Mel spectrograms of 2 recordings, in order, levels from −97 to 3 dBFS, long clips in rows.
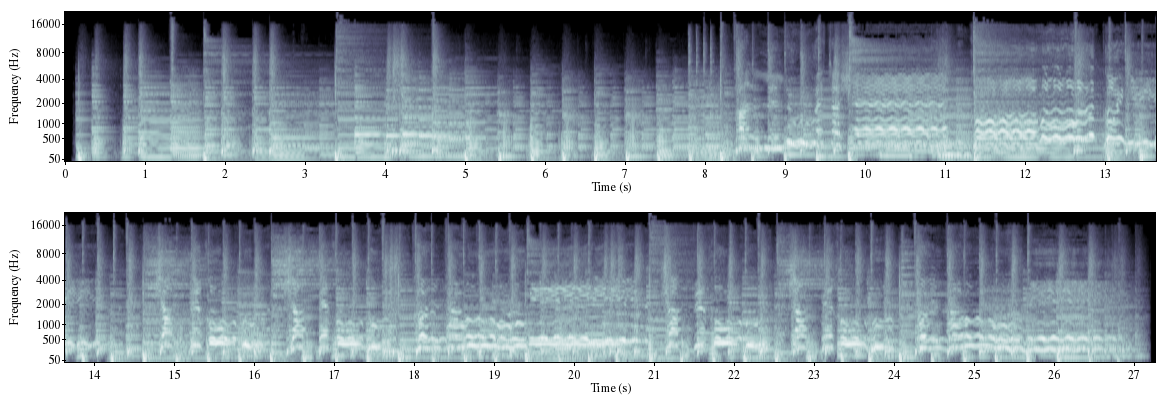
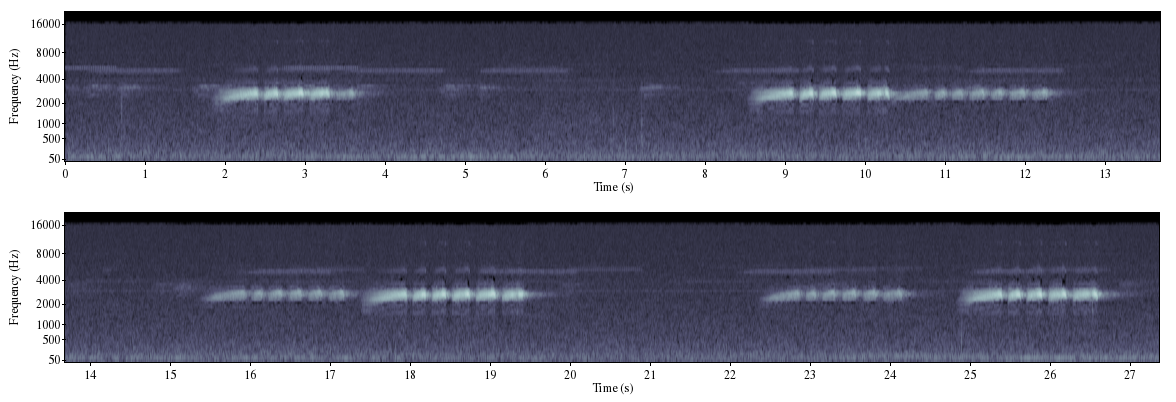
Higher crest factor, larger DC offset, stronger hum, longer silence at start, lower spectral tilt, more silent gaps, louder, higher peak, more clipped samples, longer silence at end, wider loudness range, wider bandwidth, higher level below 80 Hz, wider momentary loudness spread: second, 12 dB vs 22 dB; neither; neither; about the same, 0.15 s vs 0.05 s; first, -5.5 dB/octave vs -0.5 dB/octave; neither; first, -13 LUFS vs -24 LUFS; first, 0 dBFS vs -8 dBFS; neither; second, 0.1 s vs 0.3 s; second, 6 LU vs 17 LU; first, over 20 kHz vs 16.5 kHz; first, -26 dBFS vs -62 dBFS; second, 9 LU vs 17 LU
